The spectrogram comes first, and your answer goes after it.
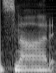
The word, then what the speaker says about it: Snaadt: My name is Snaadt, it rhymes with odd, and welcome to the best year of my life, 2022.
